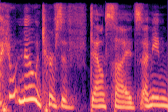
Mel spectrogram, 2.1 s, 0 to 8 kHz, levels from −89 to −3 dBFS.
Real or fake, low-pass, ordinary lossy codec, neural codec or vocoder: fake; 7.2 kHz; AAC, 32 kbps; codec, 16 kHz, 4 kbps, FunCodec, trained on Chinese and English, 50 frames a second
